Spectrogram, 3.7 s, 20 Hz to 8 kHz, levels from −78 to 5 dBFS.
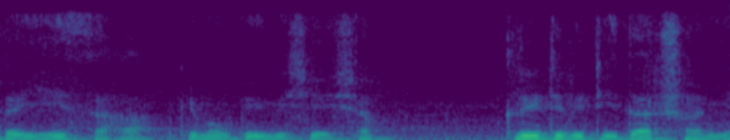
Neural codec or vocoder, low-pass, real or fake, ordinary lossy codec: codec, 16 kHz in and 24 kHz out, 1 kbps, XY-Tokenizer; 7.2 kHz; fake; AAC, 32 kbps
